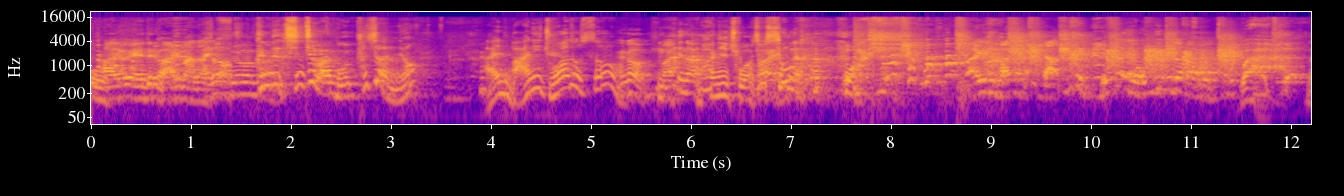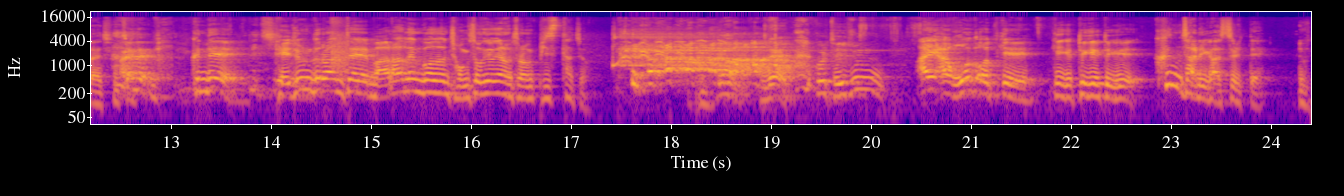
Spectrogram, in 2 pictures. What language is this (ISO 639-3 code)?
kor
